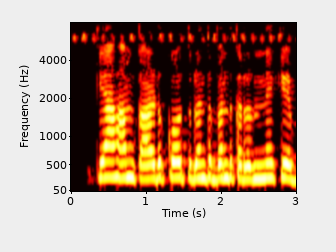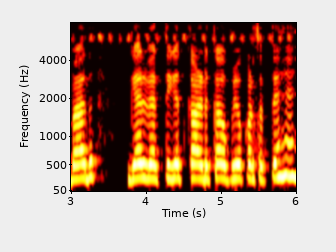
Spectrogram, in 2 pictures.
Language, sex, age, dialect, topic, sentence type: Hindi, female, 18-24, Awadhi Bundeli, banking, question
